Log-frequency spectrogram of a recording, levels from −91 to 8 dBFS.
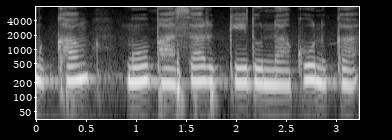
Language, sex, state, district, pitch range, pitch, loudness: Garo, female, Meghalaya, South Garo Hills, 200-230 Hz, 215 Hz, -12 LUFS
